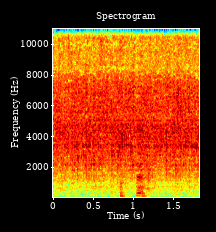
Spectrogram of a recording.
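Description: Mozzarella chicken frying in a pan, giving a steady, quiet sizzle throughout with a couple of brief soft clinks or stirring sounds near the middle.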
